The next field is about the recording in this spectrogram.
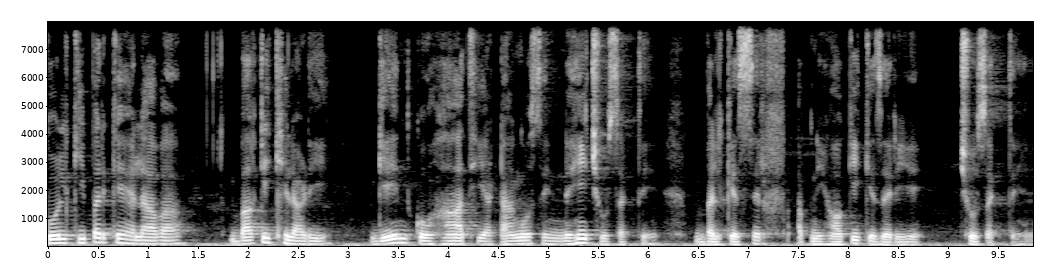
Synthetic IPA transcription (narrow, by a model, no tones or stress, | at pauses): koːlkiːpəɾkeɐlaːʋa | baːqikʰɪlaːɽi | ɡẽːnd̪koɦaːt̪ʰjaʈãːŋɡõsenɐɦĩt͡ʃʰuːsɐk̚t̪e | bɐlkesɪɾfɐpniɦɔːkikezɐɾie | t͡ʃʰuːsɐk̚t̪eɦɛ̰̃ː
